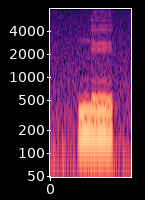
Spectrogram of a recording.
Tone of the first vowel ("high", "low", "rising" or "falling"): high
